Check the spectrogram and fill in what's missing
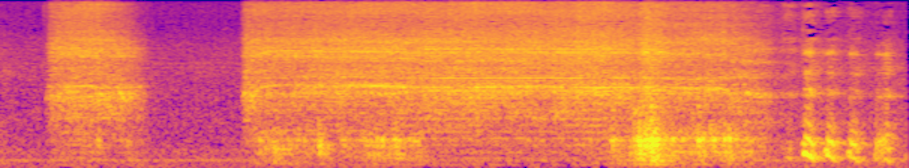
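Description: An Ozeri electric wine opener whirs in two bursts, a short buzz and then a longer steady motor hum as it spins into a cork, ending with a few clicks and handling knocks.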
